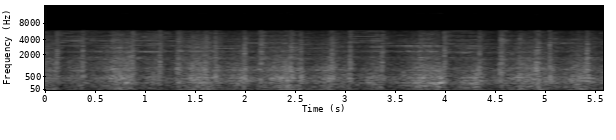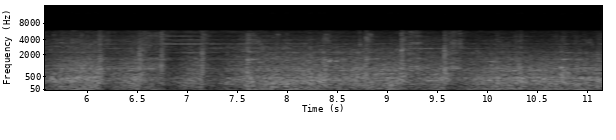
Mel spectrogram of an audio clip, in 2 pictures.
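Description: Passenger train coaches rolling past on the track: a steady rumble of wheels on rail, full of rapid clicks and knocks as the wheels cross rail joints. The last coach passes about halfway through.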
